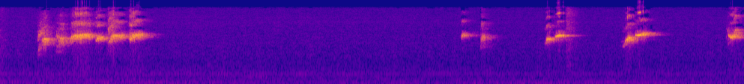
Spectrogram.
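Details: Javan pied starling with a rapid two-second burst of chattering notes, then a long silence, then several short sharp whistled calls.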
